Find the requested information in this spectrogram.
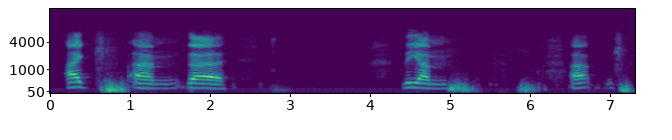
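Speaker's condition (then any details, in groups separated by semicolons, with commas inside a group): Cerebral palsy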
